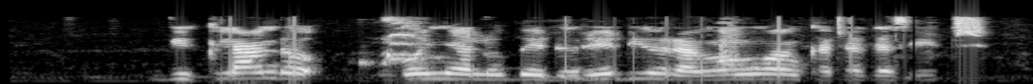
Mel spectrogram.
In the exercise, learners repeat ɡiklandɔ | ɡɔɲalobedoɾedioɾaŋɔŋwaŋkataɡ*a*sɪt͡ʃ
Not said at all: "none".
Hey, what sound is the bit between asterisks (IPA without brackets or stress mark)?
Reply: a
